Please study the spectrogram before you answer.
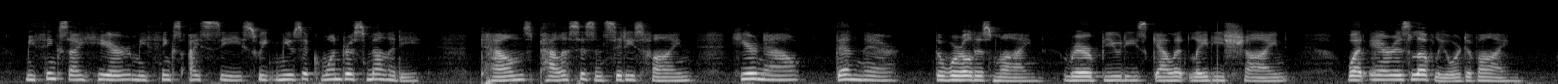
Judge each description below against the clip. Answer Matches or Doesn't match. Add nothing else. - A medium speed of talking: Doesn't match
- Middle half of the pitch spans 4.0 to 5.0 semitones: Doesn't match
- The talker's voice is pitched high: Matches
